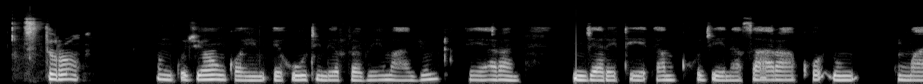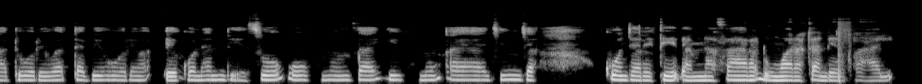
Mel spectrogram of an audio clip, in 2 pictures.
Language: Fula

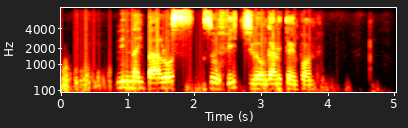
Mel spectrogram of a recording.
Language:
Esperanto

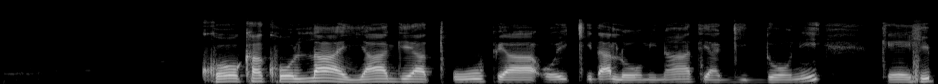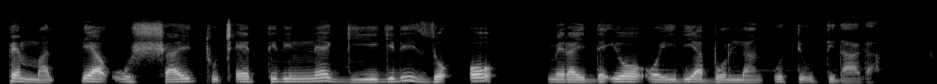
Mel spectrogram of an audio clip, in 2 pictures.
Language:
Wolaytta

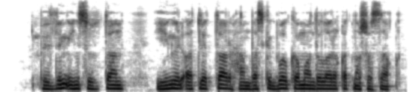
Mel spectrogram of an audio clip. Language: Bashkir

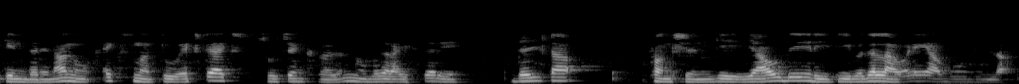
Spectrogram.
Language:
Kannada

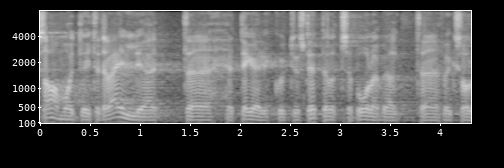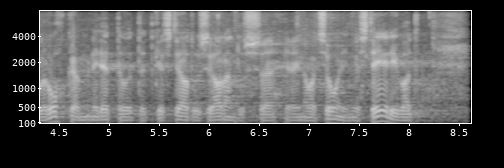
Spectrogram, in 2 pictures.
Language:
Estonian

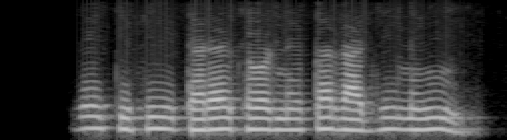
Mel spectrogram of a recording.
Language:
Hindi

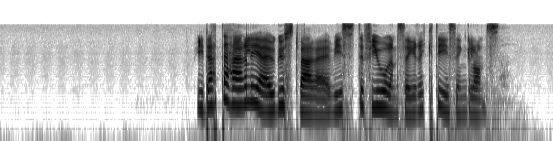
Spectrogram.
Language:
Norwegian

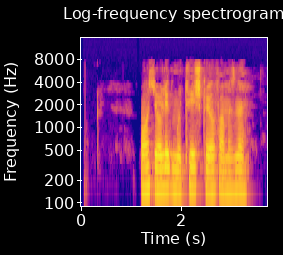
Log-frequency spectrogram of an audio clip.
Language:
Uzbek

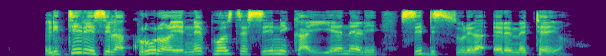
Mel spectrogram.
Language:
Esperanto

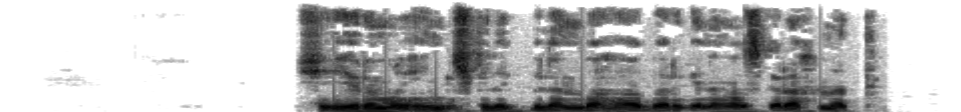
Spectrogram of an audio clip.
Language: Uyghur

